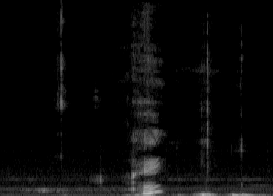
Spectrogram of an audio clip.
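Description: A few light clicks of computer controls as the photo is zoomed out, then a couple of low, dull thumps near the end, around a single spoken 'Okay'.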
